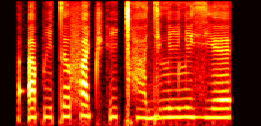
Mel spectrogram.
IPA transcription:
ʔapitəfa t͡ʃʼiǀʰa̤ dʲəlili zʲɛ

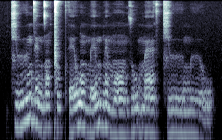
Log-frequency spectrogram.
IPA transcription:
t͡ɕɨːnde ndõǁupʰewũ me mbẽmõːnzumɛ̃ːz t͡ɕɨːmɨːw

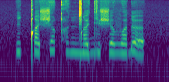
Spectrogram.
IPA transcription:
iǃaʃi̤qʰe̤ ŋ͡ǀɜdʲɜ ʃɜvʌɗɜ

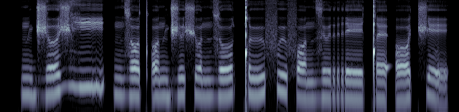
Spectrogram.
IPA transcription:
nd͡ʒɤʒɣi | nzɔtʼɔnd͡ʒɯʃo nzo ǃɯfɯfɔnzɯ reǃɛ ʔɔt͡ʃe

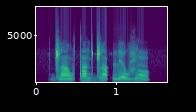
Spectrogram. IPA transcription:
ɖ͡ʐãwtãdɖ͡ʐãʔ lʲɐwʑõ

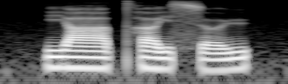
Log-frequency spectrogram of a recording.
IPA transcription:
jaː˨t̪ʰɐ˨j sɵ˨˧ɥ

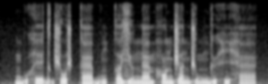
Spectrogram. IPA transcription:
mbu˨heː˨də˨ɡʃoː˦ʃ kːæː˨ bu˦ŋkːɜ˦zʲo˦nːæː˦m hɔ˦nd͡ʒɜ˦˨ nd͡ʒu˨mŋɡy˦˨hi˦ hæ˨

